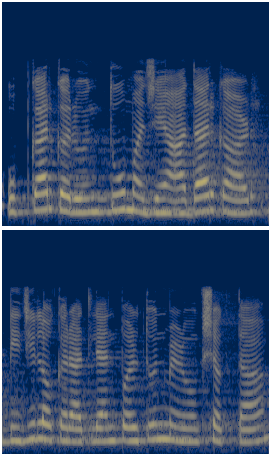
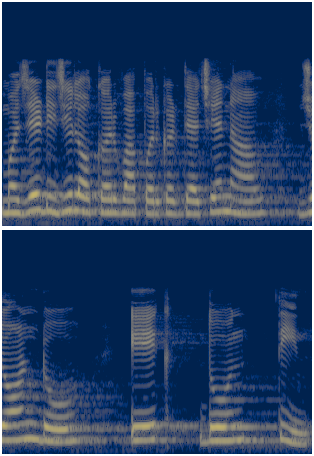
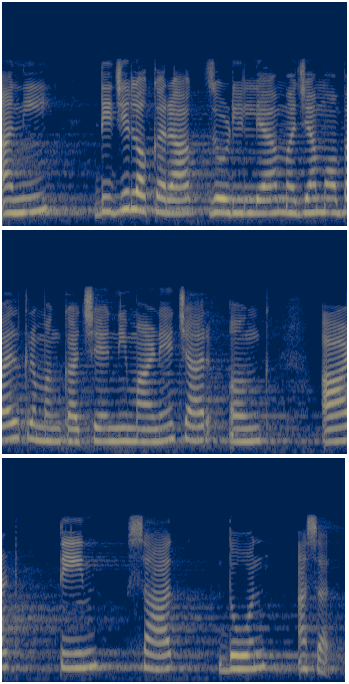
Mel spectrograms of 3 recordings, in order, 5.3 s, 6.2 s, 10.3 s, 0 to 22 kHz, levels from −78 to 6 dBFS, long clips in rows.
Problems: none marked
